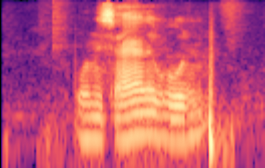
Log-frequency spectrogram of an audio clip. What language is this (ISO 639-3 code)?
kab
